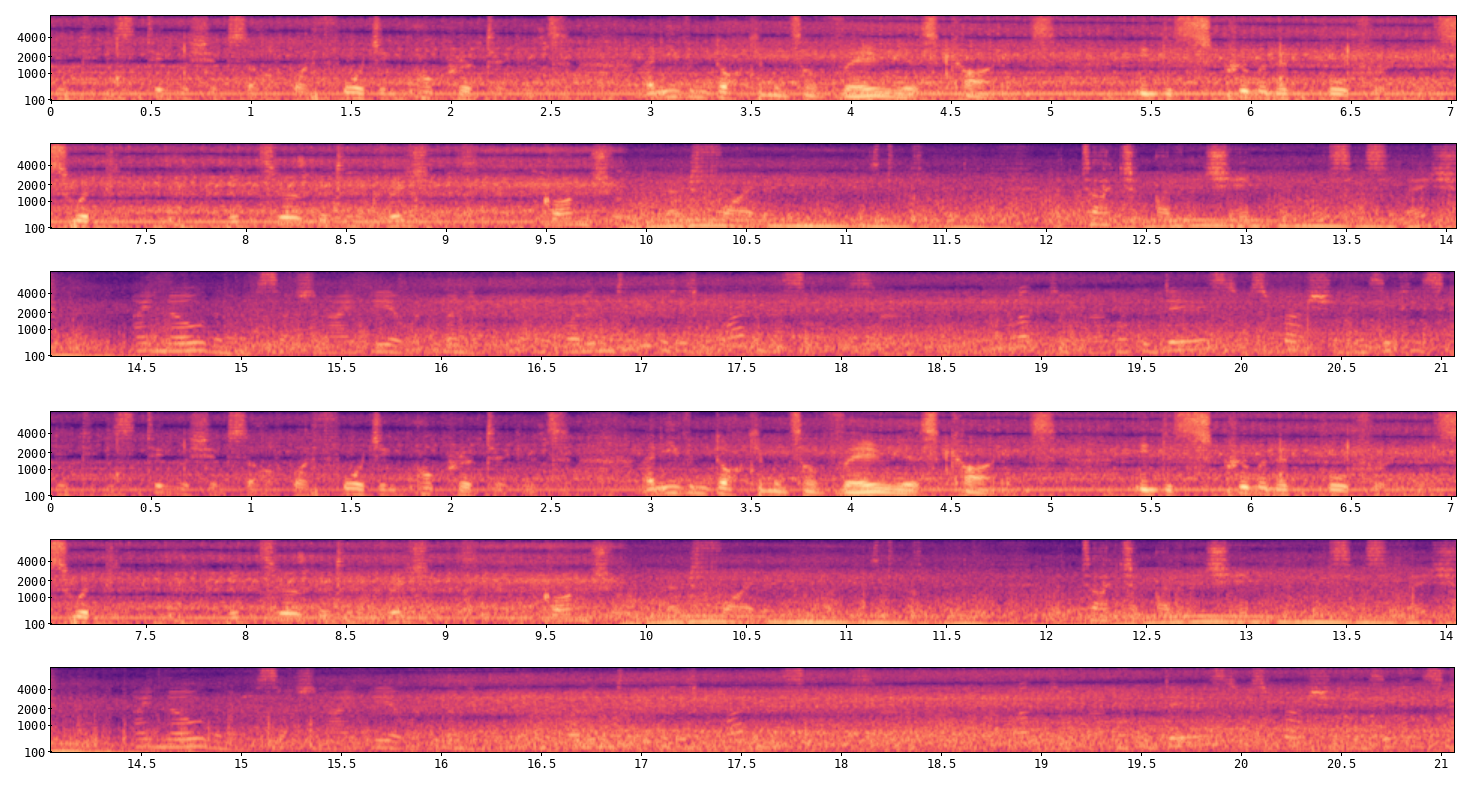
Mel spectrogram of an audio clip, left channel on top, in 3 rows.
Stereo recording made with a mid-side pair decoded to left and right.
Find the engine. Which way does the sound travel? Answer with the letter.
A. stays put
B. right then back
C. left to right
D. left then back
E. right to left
C.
